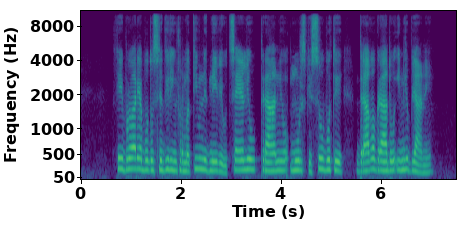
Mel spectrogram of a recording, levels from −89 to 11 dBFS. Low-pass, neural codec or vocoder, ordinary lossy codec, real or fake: 9.9 kHz; codec, 44.1 kHz, 2.6 kbps, DAC; AAC, 64 kbps; fake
